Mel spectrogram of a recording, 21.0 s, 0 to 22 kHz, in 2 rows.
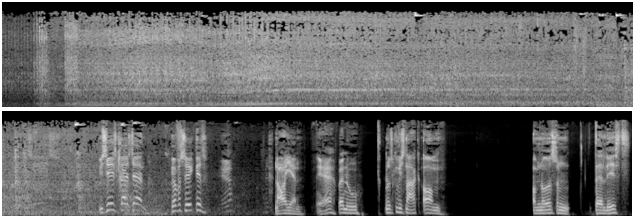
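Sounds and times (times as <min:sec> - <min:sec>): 
tractor diesel engine running: 0:00.0 - 0:14.8
speech: 0:12.2 - 0:14.4, 0:15.1 - 0:18.0, 0:19.4 - 0:21.0.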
